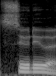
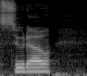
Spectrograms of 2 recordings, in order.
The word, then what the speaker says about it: sudo: see what happens and you're going to hear people pronounce this differently it can be called Pudu as well too I go with pseudo just like Judo it's a little bit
